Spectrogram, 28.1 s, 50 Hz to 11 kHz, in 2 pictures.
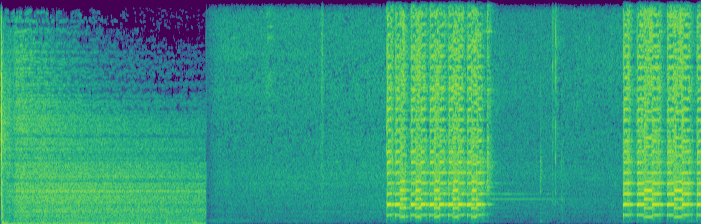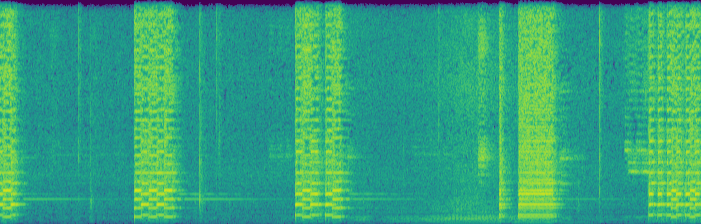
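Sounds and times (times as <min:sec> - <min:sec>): warbling motorcycle air horn: 0:19.6 - 0:21.7, 0:23.5 - 0:25.8, 0:26.5 - 0:28.0.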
